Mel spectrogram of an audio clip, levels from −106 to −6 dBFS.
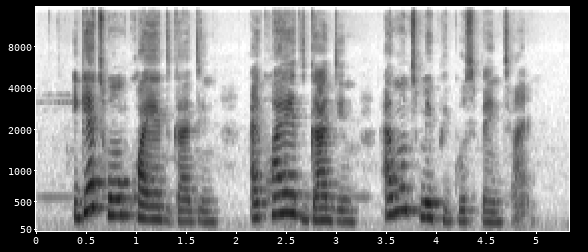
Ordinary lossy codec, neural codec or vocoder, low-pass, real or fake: none; none; 14.4 kHz; real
